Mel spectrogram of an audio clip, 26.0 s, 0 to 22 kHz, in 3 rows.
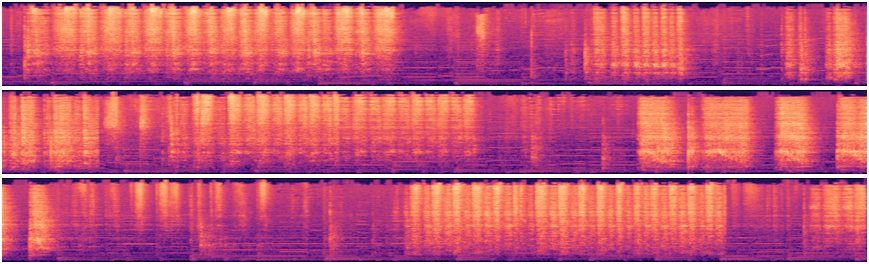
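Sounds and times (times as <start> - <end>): soft background music: 0.0 - 25.9
hand rasp filing wood: 0.2 - 4.0, 5.7 - 7.0, 7.8 - 14.1, 15.0 - 20.0, 21.3 - 25.9.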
